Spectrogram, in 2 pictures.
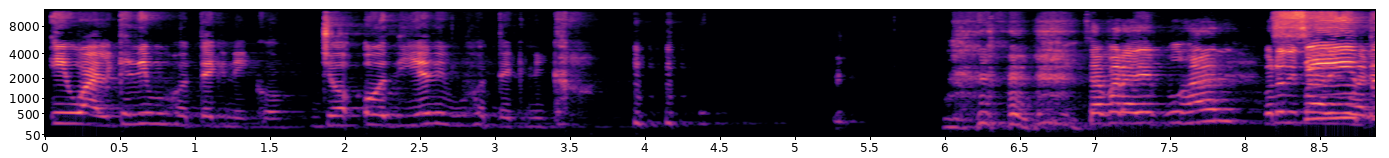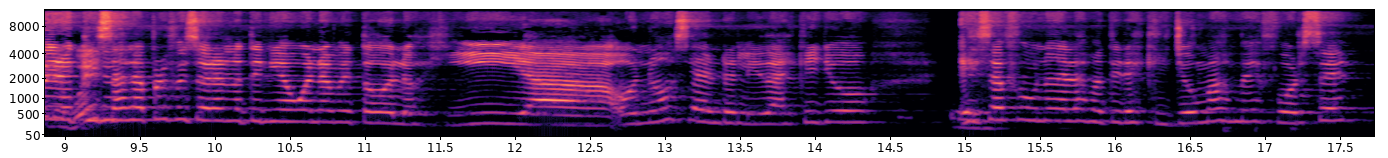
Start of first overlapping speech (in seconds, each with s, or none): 8.0 s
